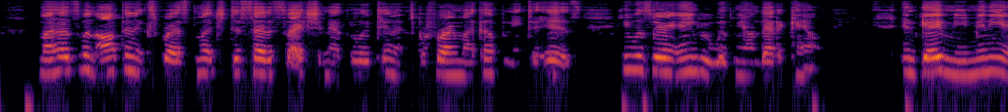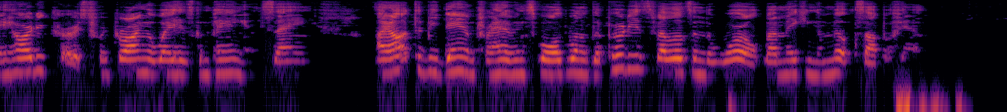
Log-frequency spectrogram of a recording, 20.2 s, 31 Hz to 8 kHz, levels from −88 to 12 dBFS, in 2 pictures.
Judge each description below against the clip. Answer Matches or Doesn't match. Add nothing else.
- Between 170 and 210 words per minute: Matches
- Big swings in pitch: Doesn't match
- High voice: Matches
